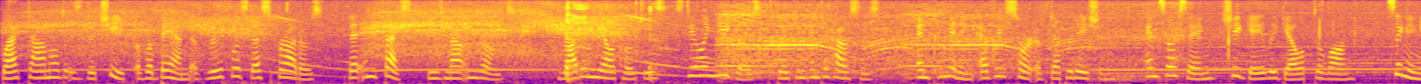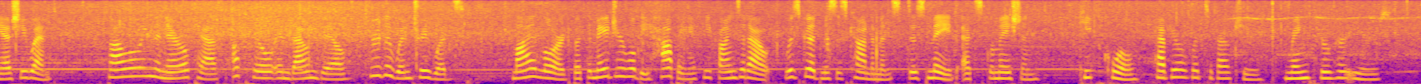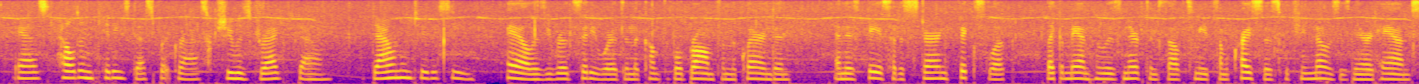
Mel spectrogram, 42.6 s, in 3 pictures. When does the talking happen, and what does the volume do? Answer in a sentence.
You can hear the talking from 0.0 to 42.5 s, at a steady volume.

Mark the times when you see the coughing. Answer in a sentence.
The coughing can be heard from 5.7 to 6.7 s.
